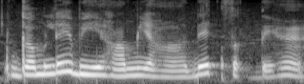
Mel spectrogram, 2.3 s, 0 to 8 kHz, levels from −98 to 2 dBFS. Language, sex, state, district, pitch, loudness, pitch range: Hindi, female, Himachal Pradesh, Shimla, 230 Hz, -13 LUFS, 205-250 Hz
